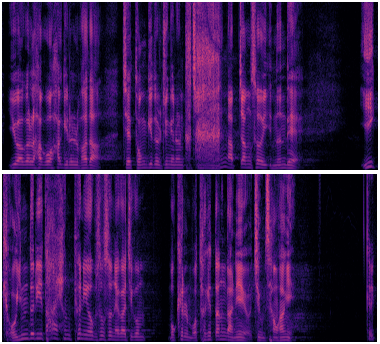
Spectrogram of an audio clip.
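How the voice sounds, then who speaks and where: A man in his fifties preaches from the pulpit with a rather high voice. He tells stories with humor and acts out prayers as lively dialogue. A long church-hall reverb trails each phrase. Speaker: pastor. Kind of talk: sermon. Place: church sanctuary.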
